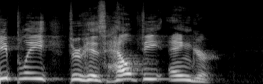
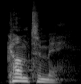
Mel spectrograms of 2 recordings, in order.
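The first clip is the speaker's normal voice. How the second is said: soft invitation; 5 semitones lower, 8 dB quieter than usual. Acted. Jesus' invitation quoted softly.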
